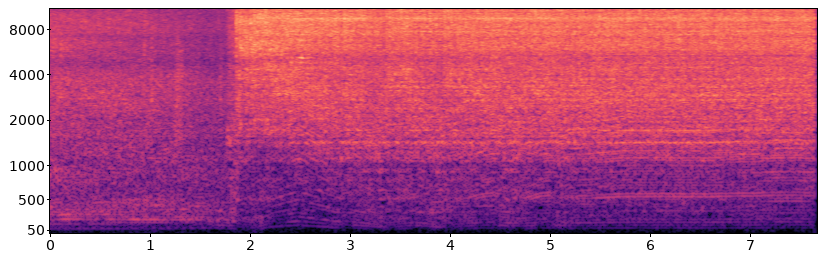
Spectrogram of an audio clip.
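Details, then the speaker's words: Honda CB150R after fixing no-start (fuel pump not humming, no spark): cranks and catches after about two seconds, then holds a steady, even idle with no misfires; battery 13.2 V engine off, charging checked normal. "Coba kita hidupkan motornya. Ini sudah hidup motornya."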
